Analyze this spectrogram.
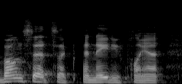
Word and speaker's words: boneset: Is it bonus? How do I pronounce that? Bone set. Bone set.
